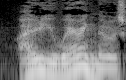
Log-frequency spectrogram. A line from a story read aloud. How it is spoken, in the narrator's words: cried Wirissa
